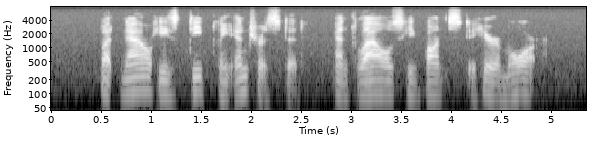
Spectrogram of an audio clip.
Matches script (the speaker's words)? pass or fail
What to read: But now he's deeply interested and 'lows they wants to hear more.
fail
